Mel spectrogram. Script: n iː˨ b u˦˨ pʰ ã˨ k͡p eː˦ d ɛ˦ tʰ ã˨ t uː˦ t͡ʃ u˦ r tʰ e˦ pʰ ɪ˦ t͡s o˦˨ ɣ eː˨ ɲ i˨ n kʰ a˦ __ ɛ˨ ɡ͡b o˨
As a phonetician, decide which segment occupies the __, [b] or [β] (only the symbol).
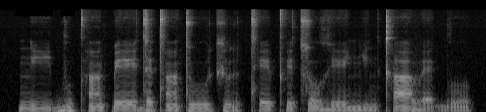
β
